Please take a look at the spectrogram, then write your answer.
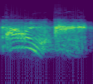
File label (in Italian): enemy detected, mood med, speech it; War Thunder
